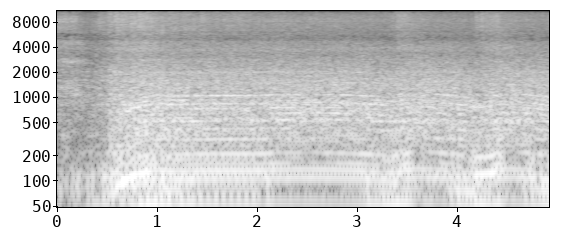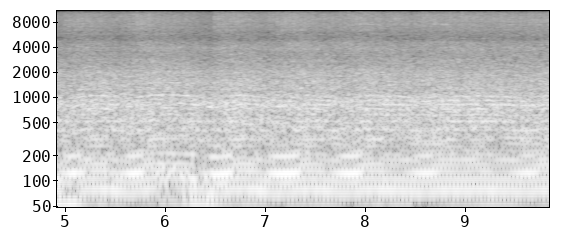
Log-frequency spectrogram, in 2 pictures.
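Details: Simplicity mower with a 27 hp Briggs & Stratton V-twin on its original Nikki carburetor, before swapping in a China-made replacement carb; uneven chug with sharp backfires and pops.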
